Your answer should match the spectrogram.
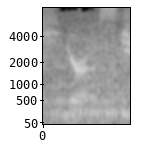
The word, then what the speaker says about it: gyros: finally getting our gyross we found out that's the proper way to say it Heroes she woke up talking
